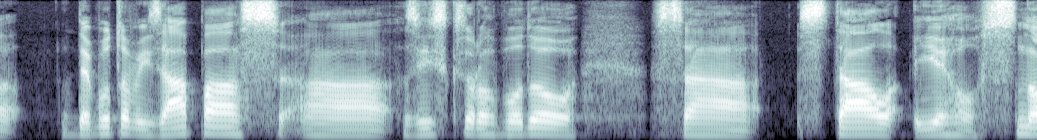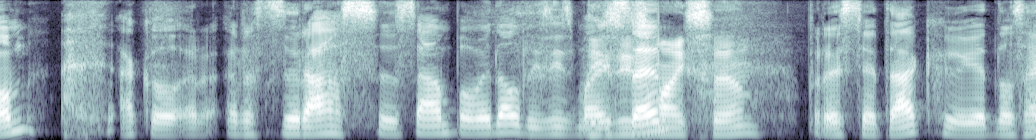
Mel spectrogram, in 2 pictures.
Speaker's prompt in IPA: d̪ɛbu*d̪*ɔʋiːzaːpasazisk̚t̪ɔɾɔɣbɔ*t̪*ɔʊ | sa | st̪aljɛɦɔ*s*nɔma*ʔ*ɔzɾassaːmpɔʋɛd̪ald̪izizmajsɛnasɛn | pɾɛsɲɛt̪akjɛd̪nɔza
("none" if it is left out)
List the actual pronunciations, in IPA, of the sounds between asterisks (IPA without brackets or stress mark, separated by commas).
t̪, d̪, s, k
